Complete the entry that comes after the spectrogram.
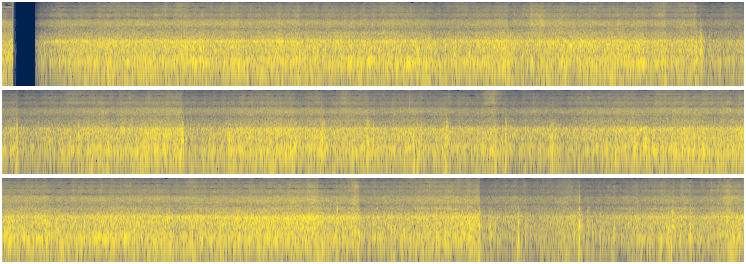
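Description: Train running at speed, heard from inside a coach through an open barred window: a steady rumble of wheels on the rails mixed with wind on the microphone. The sound cuts out for a moment right at the start, then carries on steadily.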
